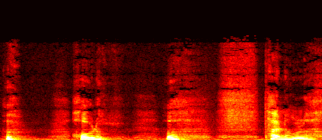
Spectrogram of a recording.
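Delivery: gasped, broken-up words; shivering with cold. Acted. Dad just out of the icy water, shivering. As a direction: shudder between short bursts. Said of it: "他打着哆嗦".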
